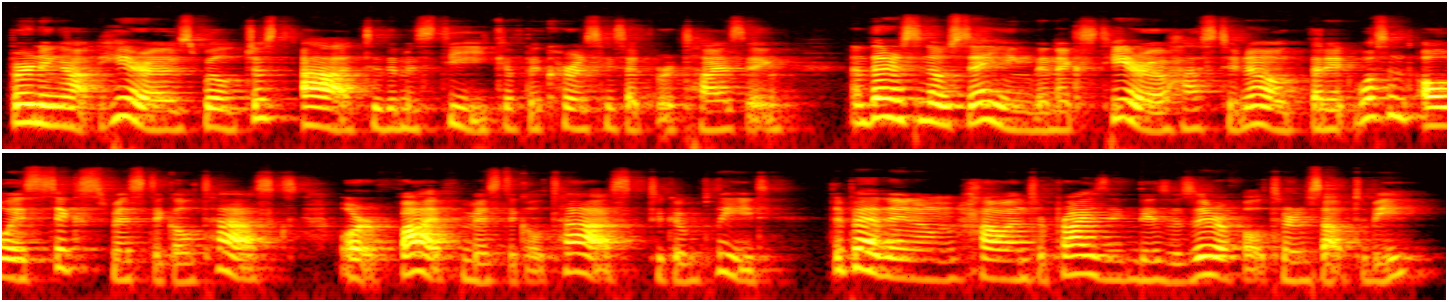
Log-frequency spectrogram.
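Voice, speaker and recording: A woman's voice: mid-range voice, normal speed, fairly bright tone, lightly acted. Cynical schemer's inner monologue, female actor, roomy and set back from the mic, calculating. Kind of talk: inner monologue in podfic drama. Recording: roomy echo, distant from mic.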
